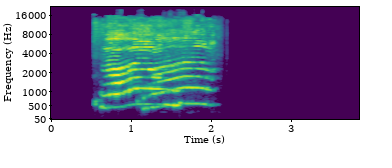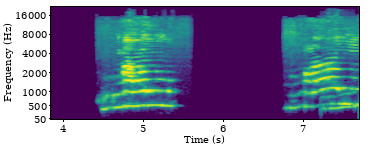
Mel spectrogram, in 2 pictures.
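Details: Domestic cat meowing to call another cat: three loud, drawn-out, wavering meows, the first about one and a half seconds long, the next two shorter, separated by silence.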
